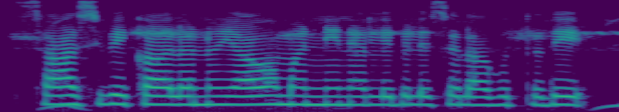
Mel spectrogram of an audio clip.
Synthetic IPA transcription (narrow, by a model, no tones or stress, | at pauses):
saːsʋikaːlɐnːujaːʋɐmɐɳːinɐlːibelɛsɐlaːɡut̪ːɐd̪e̞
